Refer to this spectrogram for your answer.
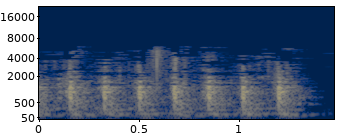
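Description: A quick, even series of about seven knocks on the door of room 12 in an old building called La Casa Azul, each a dull, hollow rap at a steady pace, fairly loud with no voices.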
